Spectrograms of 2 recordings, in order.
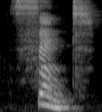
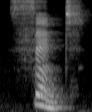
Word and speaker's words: scent: In scent also, scent, scent. After S C, before E C.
